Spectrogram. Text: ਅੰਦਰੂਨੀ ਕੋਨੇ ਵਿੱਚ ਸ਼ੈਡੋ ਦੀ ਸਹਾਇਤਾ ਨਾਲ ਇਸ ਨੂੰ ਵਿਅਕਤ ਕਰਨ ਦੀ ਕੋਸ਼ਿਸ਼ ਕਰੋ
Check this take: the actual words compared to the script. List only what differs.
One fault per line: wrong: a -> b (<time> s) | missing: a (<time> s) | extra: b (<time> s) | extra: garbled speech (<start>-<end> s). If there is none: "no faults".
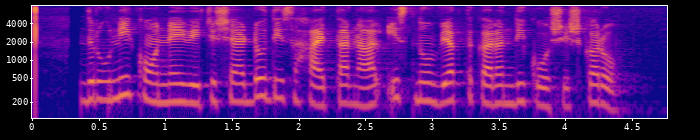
no faults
